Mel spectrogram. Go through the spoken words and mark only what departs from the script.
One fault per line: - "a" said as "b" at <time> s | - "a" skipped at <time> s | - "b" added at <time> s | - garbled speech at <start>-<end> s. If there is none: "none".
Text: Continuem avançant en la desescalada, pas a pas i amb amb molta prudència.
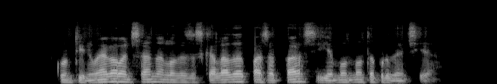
none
